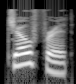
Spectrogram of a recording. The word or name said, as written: johfrit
